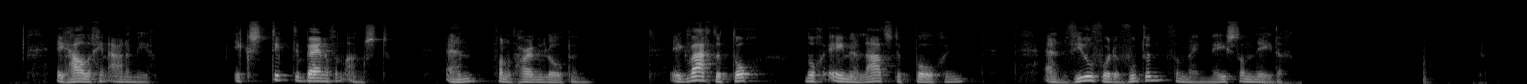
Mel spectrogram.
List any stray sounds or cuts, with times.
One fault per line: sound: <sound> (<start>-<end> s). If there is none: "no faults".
sound: thud (14.2-14.5 s)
